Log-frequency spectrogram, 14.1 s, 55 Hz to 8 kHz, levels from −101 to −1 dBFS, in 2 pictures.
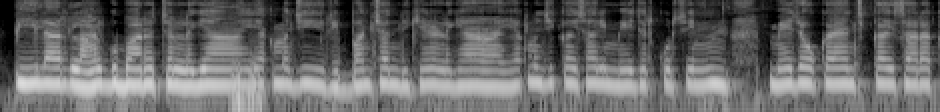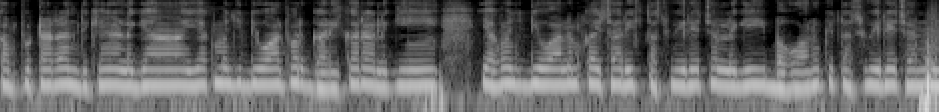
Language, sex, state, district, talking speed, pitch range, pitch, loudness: Hindi, male, Uttarakhand, Uttarkashi, 200 wpm, 180-195 Hz, 185 Hz, -33 LUFS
